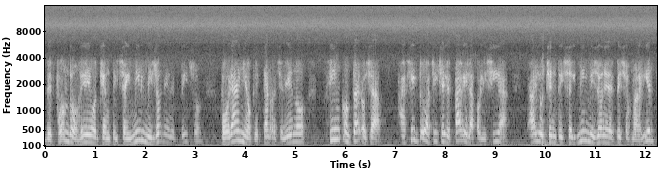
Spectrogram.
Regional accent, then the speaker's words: Santa Fe, Argentina; un fallo de la Corte que directamente nos perjudica a nosotros como santafesinos.

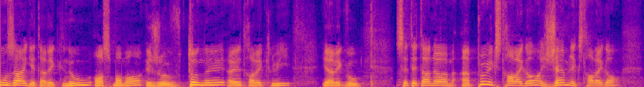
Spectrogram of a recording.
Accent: Brittany, France; En tant que breton, je suis extrêmement imprégné de la présence de l'invisible.

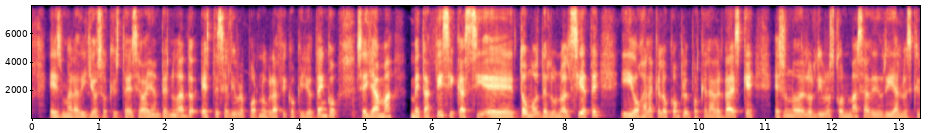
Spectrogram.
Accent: Concordia, Antioquia, Colombia; como yo me metí a Concordia, mi pueblo natal, me fui, me quedé 15 días

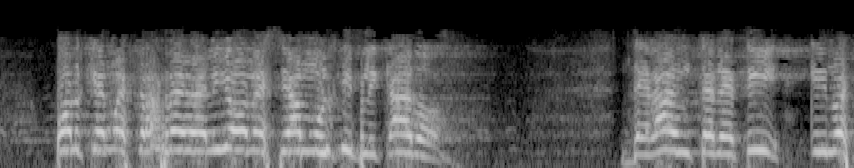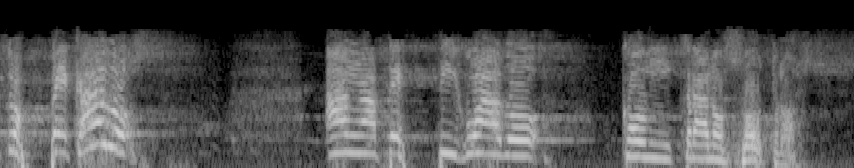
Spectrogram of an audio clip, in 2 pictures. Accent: Puerto Rico; moved away; Cuando yo llegué aquí desde Puerto Rico, que comencé a predicar esta palabra

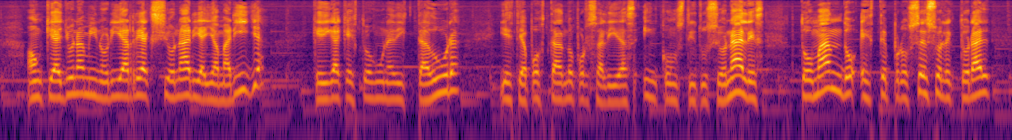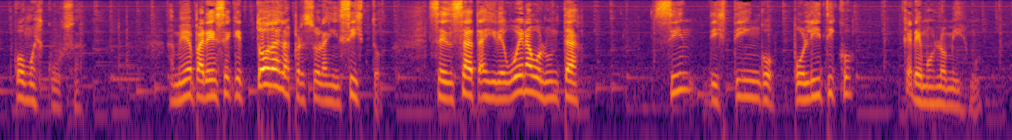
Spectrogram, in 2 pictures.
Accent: Venezuela; Todos y todas somos venezolanos y la gran mayoría de las personas que vivimos en esta patria

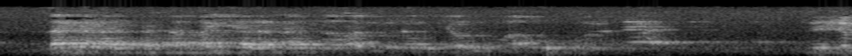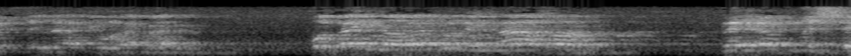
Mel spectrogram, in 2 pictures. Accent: Egypt; اللهم ارفع عن بلدنا مصر الغلاء والبلاء والوباء

